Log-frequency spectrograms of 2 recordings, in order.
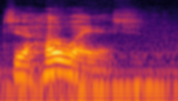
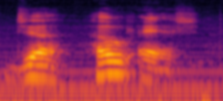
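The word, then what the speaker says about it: Jehoash: you pronounce that josh i would pronounce it based on the hebrew would jehoesh i would say you know instead of just joe as i'd say je ho ash i would pronounce h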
